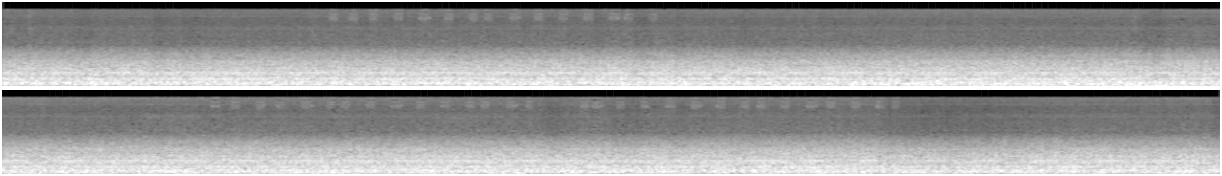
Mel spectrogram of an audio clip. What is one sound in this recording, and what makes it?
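A train rumbles steadily along the rails from inside a carriage.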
